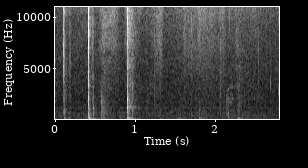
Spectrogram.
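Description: Typing on a computer keyboard into a web browser: a few sharp, close key clicks, two louder strikes early on and then softer scattered taps, with no talking.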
